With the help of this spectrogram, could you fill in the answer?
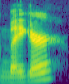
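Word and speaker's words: Maegyr: been watching the interactions between Robb Stark and Talisa Mager. That's how you pronounce her last name.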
